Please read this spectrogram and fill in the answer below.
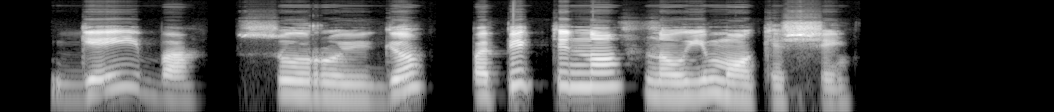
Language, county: Lithuanian, Utena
